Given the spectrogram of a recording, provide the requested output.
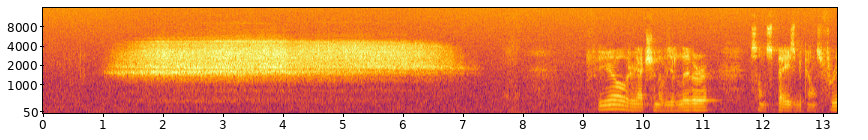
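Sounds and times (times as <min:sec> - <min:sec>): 
long exhaled shh healing breath: 0:01.0 - 0:08.6
speech: 0:09.2 - 0:11.2, 0:11.8 - 0:13.2.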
